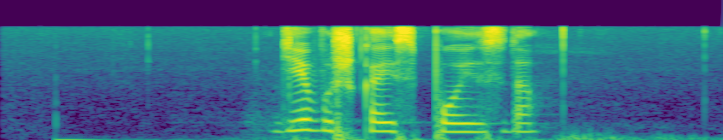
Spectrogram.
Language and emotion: Russian, neutral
